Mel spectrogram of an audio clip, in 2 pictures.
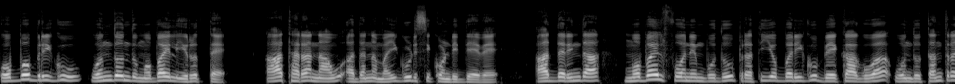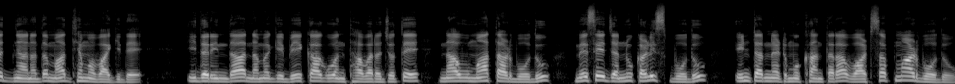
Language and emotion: Kannada, neutral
